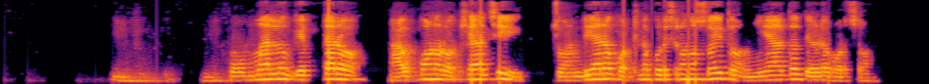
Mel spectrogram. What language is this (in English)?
Odia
